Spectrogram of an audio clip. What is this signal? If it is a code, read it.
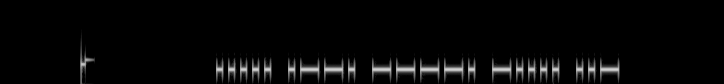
Morse code, heard as a keyed tone, about 20 wpm, 700 Hz. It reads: 5P96U
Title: Code Groups - 5 Letter:Numbers - 20wpm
